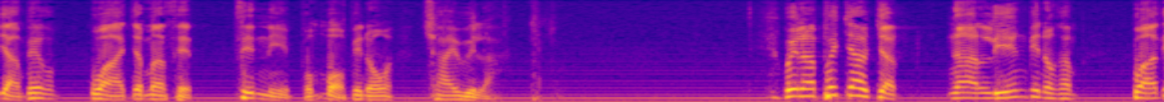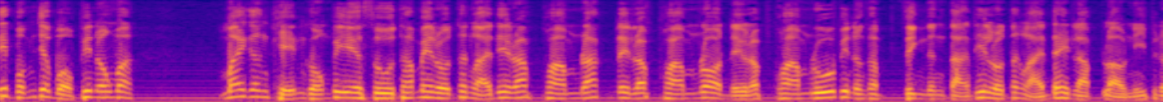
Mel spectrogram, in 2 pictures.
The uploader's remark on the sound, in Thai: BFC Live Online นมัสการ/เทศนาย้อนหลัง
